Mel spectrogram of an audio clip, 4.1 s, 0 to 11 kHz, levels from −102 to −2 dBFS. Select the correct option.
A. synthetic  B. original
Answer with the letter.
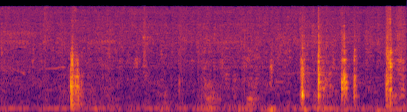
B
